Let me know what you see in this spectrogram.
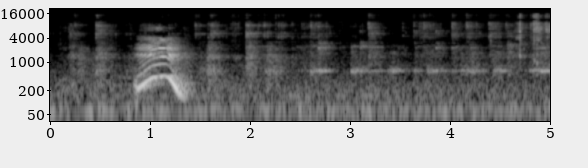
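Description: Potato chip crunching between the teeth as it is chewed, with a short pitched 'hmm' about a second in that rises and then falls in pitch.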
